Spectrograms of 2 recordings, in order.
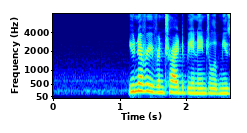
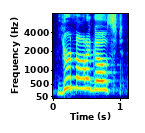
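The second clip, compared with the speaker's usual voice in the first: higher, louder exasperated rant; exasperated shout; 10 semitones higher, 6 dB louder than usual. Real, not acted. Vlogger yells at the movie Phantom, higher and louder. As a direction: shout him down.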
